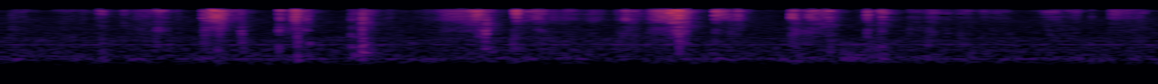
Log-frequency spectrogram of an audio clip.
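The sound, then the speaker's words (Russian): Cards are shuffled and laid out for a card reading, giving many soft, quick rustles and flicks at a faint level. The bursts come in irregular clusters with brief pauses between them, and no voice is heard. “Так, сейчас я эти карты вниз немножко так пущу и возьму карту Кипр”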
